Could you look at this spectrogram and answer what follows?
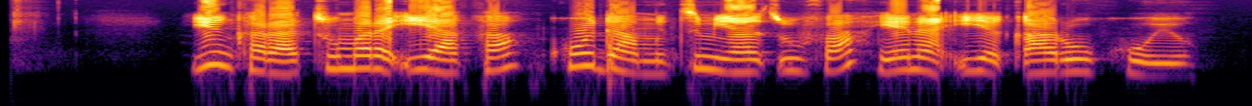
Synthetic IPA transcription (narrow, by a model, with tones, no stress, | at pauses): jɪ˦˨ŋkɐ˨ɾaː˨tuː˦mɐ˦ɽa˨ʔɪ˦jaː˨kʰaː˦kʷoː˦da˨mʊ˨tʊ˦˨mjaː˦sʼuː˦ɸaː˦jɐ˦naː˨ʔɪ˦ja˨kʼaː˦ɽoː˦kʷʰoː˨joː˦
